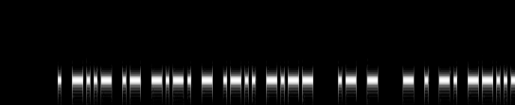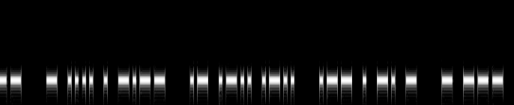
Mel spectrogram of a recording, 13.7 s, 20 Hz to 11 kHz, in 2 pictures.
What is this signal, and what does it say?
Morse code, heard as a keyed tone, about 25 wpm, 700 Hz. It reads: EXACTLY AT TEN, THEY ALL WENT TO
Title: Sentences from Top 1000 Words - Review Part 6 - 25wpm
